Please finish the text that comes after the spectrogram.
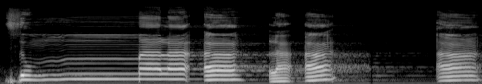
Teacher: tum mim yang bertasdid gunah musyaddadah kita dengungkan selama tiga harakat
